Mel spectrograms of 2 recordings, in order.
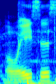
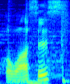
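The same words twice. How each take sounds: First: It is said with a plain English pronunciation. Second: It is said with a Japanese katakana-style pronunciation. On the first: "they phonetically say Oasis" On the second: "as like Oasis"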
